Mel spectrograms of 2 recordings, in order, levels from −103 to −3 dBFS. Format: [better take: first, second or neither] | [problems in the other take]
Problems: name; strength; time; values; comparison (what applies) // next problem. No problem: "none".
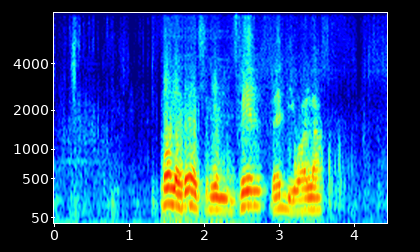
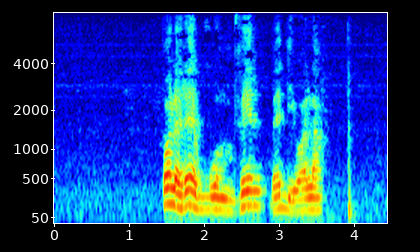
second | noise reduction (neural separator model SepFormer DNS4)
